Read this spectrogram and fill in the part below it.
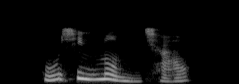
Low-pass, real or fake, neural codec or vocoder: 5.4 kHz; fake; autoencoder, 22.05 kHz, a latent of 192 numbers a frame, VITS, trained on one speaker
